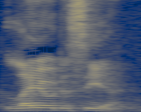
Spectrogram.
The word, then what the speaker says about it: Laodicea: Is that how you pronounce it? – Laodicea. – Laodicea, sorry.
